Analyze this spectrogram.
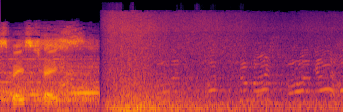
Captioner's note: spaget sounds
